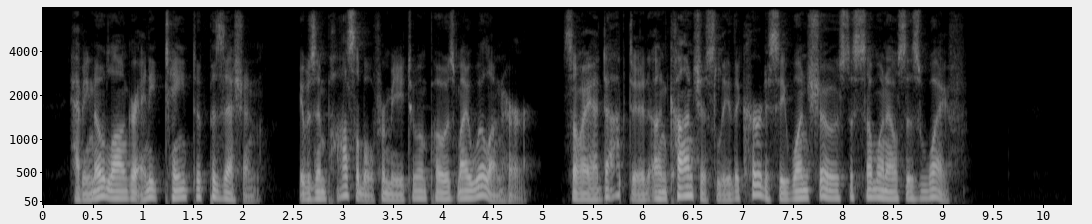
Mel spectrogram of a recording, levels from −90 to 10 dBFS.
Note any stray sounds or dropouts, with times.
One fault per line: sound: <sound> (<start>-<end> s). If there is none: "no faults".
no faults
